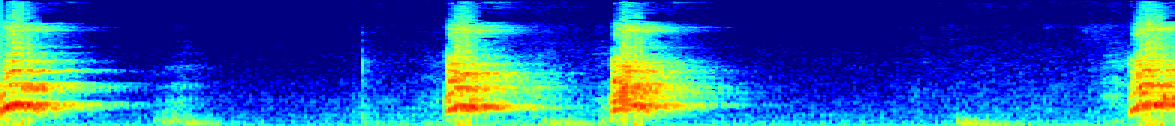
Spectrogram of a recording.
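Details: Pet dog barking at its own reflection in a mirror: four sharp, harmonic barks spaced irregularly over five seconds, with faint low thumps in between and no other voices.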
